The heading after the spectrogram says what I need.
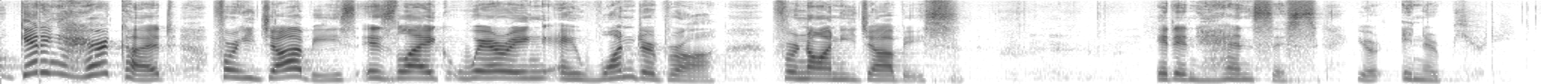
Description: A woman giving a speech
